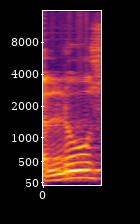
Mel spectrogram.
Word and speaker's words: lose: Form होती है लूज, इसको लूज LOSE लूज है, लूज इसका मतलब होता है खोना, एंड लूज की फॉर्म्स होती हैं लूज, लोस्ट एंड लोस्ट, ठीक है, ये लॉस नहीं है, लूज है, लूज लोस्ट लोस्ट, लूज।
